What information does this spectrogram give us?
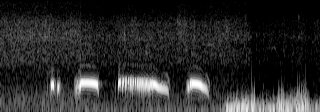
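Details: Spotted dove calling back to a lure bird where trappers set up in wind; a four-part low coo phrase with a drawn-out falling middle note, followed by rumbling wind noise.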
